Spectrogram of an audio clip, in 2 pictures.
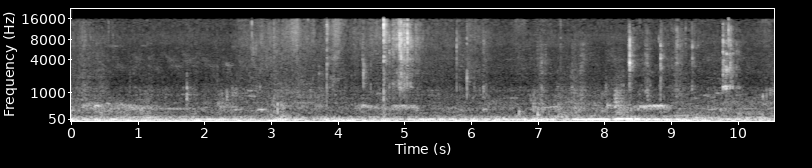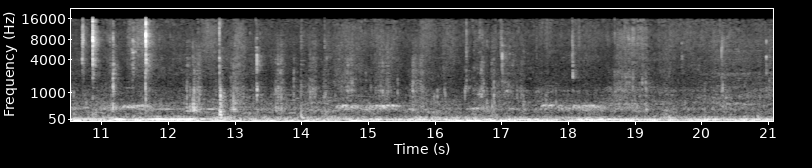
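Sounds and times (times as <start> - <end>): crunching raw cucumber: 3.8 - 6.0, 10.7 - 17.4.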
